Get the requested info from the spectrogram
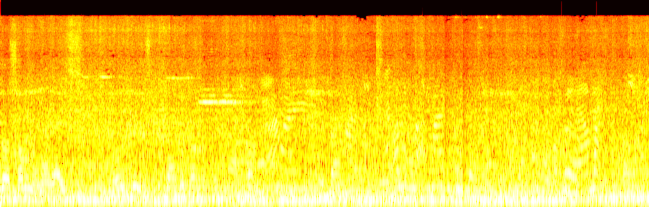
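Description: Busy city street ambience: a steady low rumble of traffic under the voices of people talking around.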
